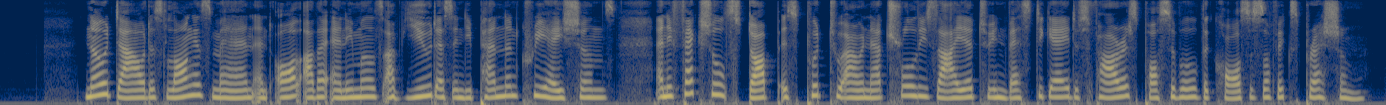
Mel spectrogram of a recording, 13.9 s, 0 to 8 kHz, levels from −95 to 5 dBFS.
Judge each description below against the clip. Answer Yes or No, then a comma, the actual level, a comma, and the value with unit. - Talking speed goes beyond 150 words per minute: No, average, 145 wpm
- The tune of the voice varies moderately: No, narrow, 2.3 semitones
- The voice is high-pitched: Yes, high, 230 Hz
